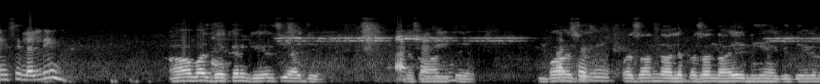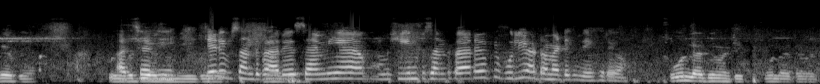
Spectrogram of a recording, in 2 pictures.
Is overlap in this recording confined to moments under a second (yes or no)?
yes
